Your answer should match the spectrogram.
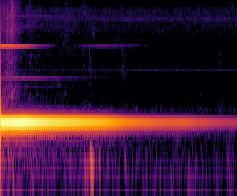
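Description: A single struck metal tone, ringing at one low steady pitch with faint higher overtones and fading away over about two seconds.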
